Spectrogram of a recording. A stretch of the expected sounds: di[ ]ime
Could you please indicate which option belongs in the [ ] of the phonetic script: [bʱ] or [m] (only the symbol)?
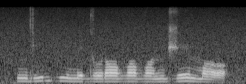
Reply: bʱ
